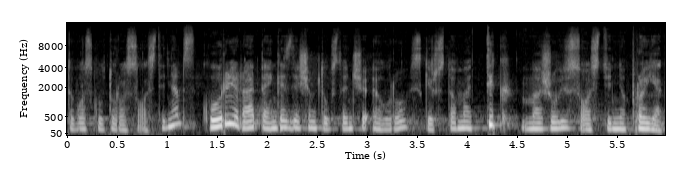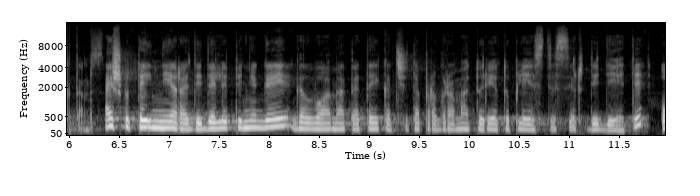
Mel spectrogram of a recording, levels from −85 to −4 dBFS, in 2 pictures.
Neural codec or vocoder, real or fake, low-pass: vocoder, 44.1 kHz, 128 mel bands, Pupu-Vocoder; fake; 14.4 kHz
